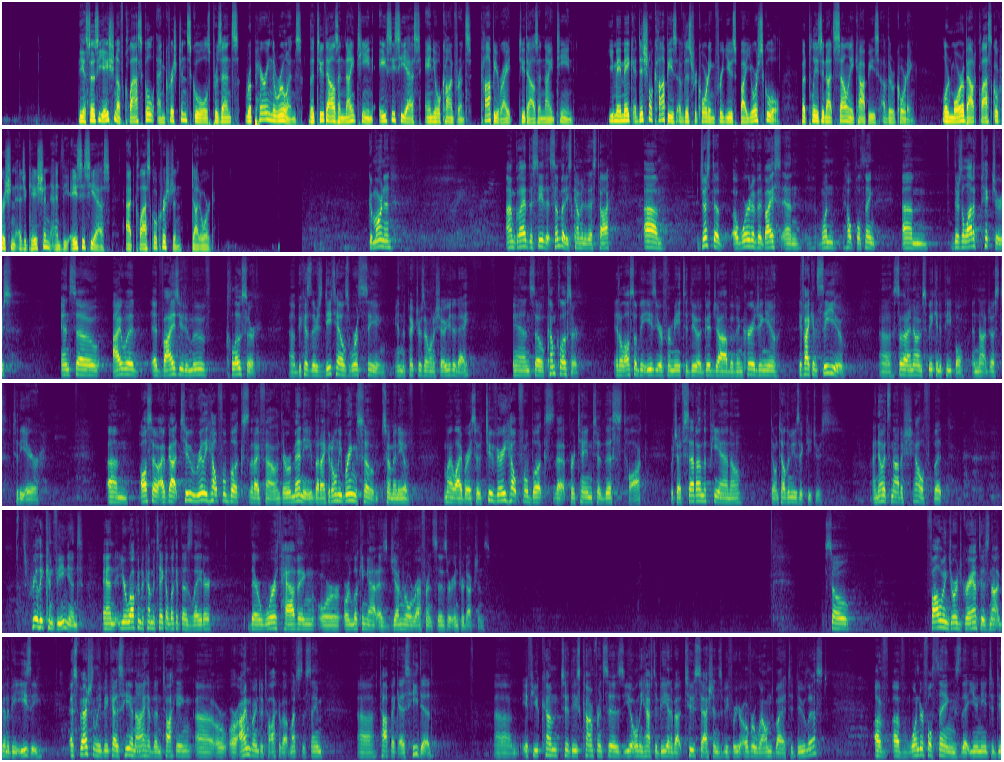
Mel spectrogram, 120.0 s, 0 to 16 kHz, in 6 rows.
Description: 2019 Workshop Talk | 01:04:59 | All Grade Levels, Philosophy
